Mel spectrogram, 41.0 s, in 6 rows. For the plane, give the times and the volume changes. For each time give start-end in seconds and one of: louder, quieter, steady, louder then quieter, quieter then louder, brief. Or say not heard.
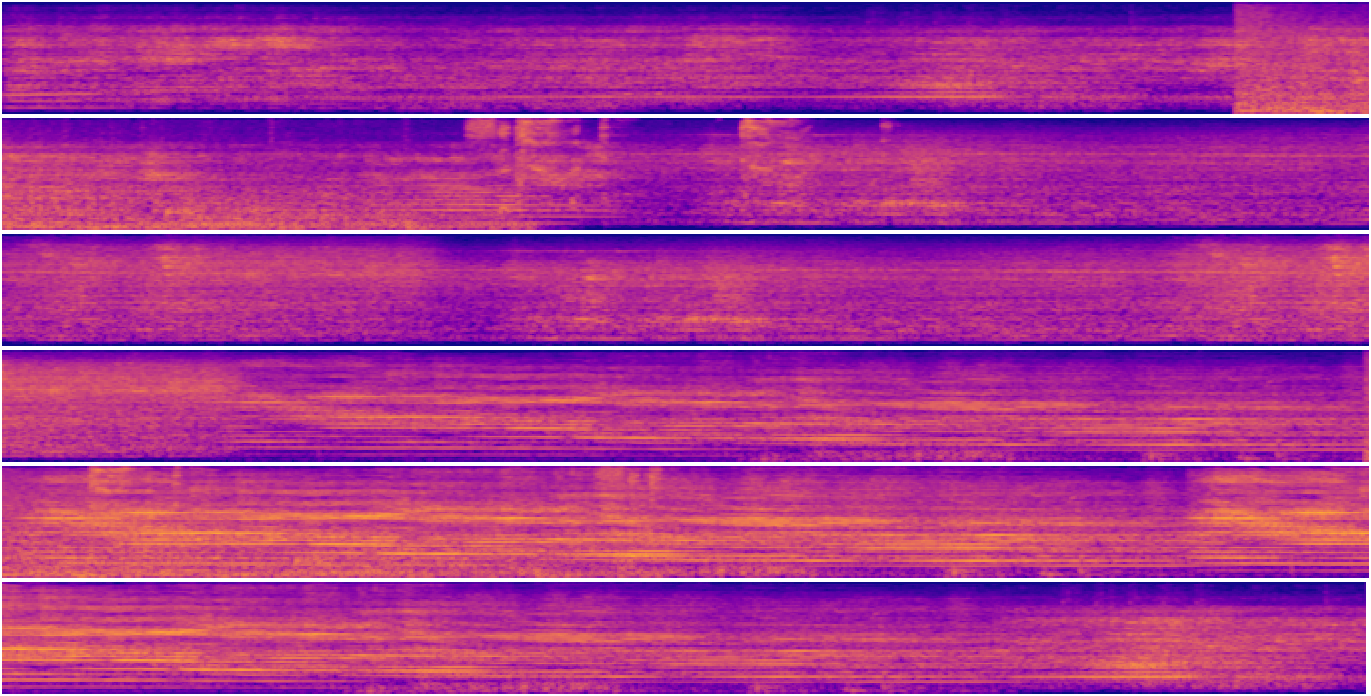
0.0-40.9 louder.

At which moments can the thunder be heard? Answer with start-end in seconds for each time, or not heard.
6.2-9.6, 27.3-30.7.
